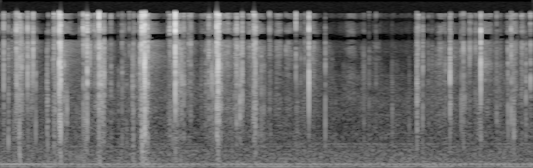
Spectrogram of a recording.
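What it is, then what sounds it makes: Origami paper crane being creased. An almost finished thin origami paper crane is held in the fingers while its points are bent and creased by the fingertips. This produces a run of sharp, bright paper crinkles and crackles over a faint steady low hum, growing sparser and quieter toward the end.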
